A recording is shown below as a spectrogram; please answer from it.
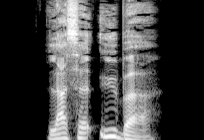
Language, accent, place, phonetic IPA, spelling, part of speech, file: German, Germany, Berlin, [ˌlasə ˈyːbɐ], lasse über, verb, De-lasse über.ogg
- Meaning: inflection of überlassen: 1. first-person singular present 2. first/third-person singular subjunctive I 3. singular imperative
